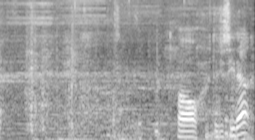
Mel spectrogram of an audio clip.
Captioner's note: creepy unnatural noises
